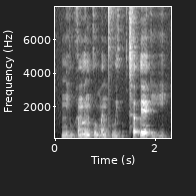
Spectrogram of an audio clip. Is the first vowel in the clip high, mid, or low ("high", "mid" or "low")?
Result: high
